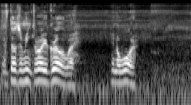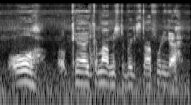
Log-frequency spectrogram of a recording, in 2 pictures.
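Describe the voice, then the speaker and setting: A man's voice: on the high side, fairly even intonation, moderate pace. A man, chatting to viewers and exclaiming at each find as he magnet fishes at a city pond, recorded on a chest-mounted action camera. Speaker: magnet fishing vlogger. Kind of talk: casual running commentary while magnet fishing. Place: outdoors at a city pond edge. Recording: outdoor camera with loud wind and water noise.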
